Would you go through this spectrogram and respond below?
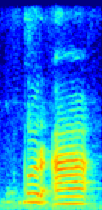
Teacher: Qur'a bacaan mad badal sebab a dibaca panjang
